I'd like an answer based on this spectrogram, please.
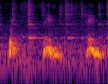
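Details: Playful puppies giving three short, whiny yelps, each rising then sliding down, spaced about three-quarters of a second apart, with a faint steady hum behind.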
